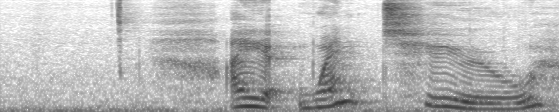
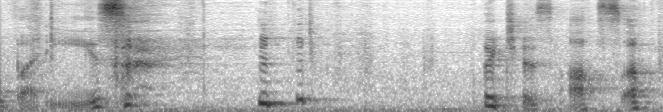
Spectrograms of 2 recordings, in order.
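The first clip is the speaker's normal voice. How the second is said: giggly whisper; 6 semitones higher, 5 dB quieter than usual. Real, not acted. Vlogger telling viewers about cowl buddies, in a giggly whisper. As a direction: whisper it like a little secret.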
